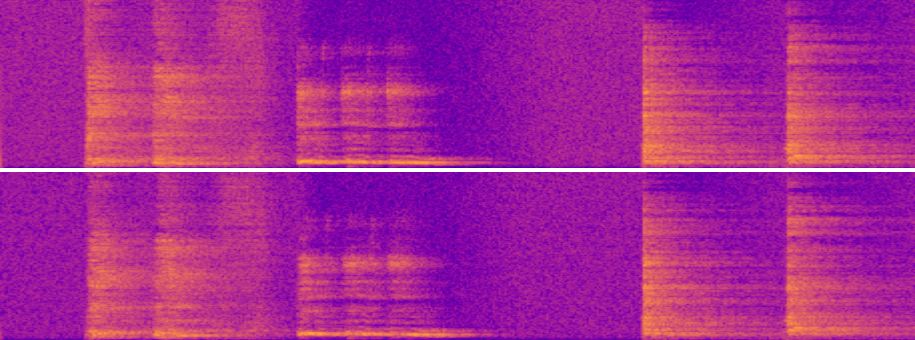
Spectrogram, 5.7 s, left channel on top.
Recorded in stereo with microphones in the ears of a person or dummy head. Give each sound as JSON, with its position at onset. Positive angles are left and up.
{"t": 0.5, "sound": "throat clearing", "side_deg": 55, "distance_m": 2.0}
{"t": 1.8, "sound": "throat clearing", "side_deg": 75, "distance_m": 3.0}
{"t": 4.0, "sound": "ticking", "side_deg": -5, "distance_m": 1.4}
